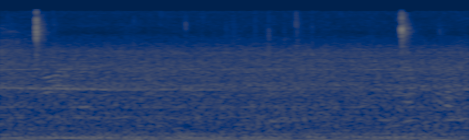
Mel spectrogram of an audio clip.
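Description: Steady engine drone of motorcycles riding with a group of racing cyclists, carried on a live broadcast's ambient sound.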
